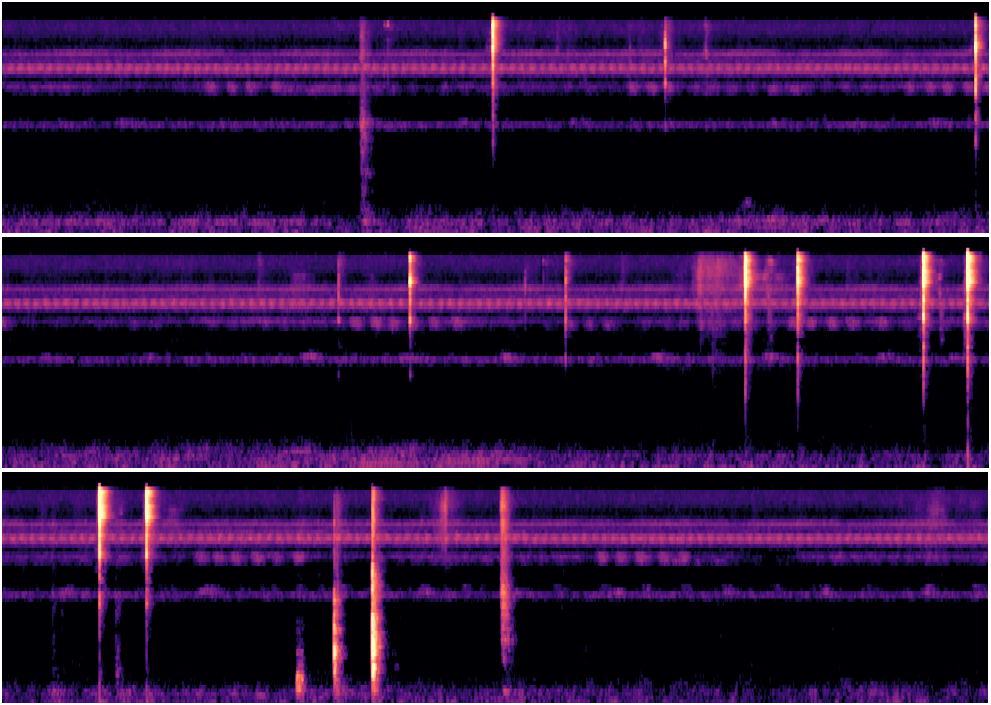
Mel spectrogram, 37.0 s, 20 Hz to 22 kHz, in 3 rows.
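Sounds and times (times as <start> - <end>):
crickets chirring: 0.0 - 37.0
scissors knocking on wooden floor: 28.4 - 29.5.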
